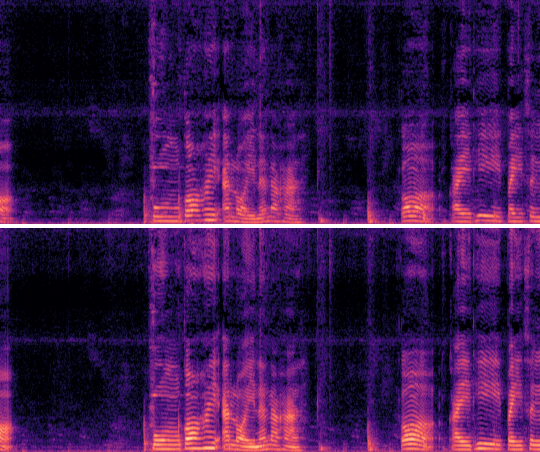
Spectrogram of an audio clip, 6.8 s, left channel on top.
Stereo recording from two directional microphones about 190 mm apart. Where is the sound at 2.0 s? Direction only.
65° right (ahead or behind).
